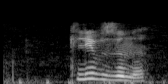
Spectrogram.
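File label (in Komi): "кливзыны", Komi, female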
